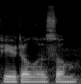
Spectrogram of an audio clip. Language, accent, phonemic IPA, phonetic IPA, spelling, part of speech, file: English, US, /ˈfju.də.lɪ.zəm/, [ˈfju.də.lɪ.zm̩], feudalism, noun, En-us-feudalism.oga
